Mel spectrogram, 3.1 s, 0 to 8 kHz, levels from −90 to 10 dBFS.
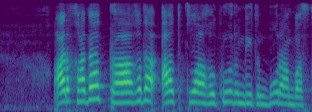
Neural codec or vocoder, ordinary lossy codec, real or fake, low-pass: codec, 24 kHz, 3 kbps, HILCodec; none; fake; 7.2 kHz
